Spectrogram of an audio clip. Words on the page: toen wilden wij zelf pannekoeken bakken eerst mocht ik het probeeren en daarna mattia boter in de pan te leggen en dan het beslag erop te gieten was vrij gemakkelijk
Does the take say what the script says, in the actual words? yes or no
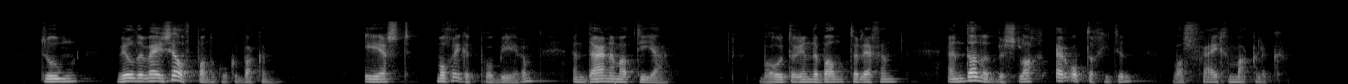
yes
